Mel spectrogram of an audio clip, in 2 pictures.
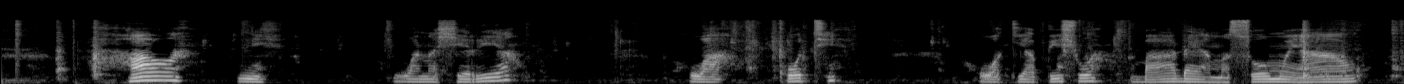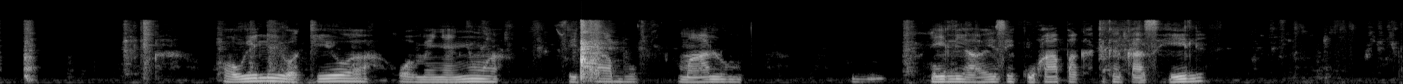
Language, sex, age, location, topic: Swahili, male, 25-35, Nakuru, government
